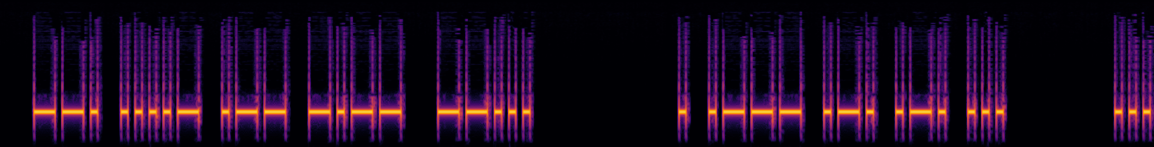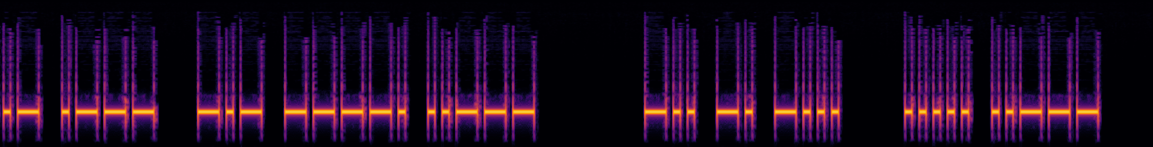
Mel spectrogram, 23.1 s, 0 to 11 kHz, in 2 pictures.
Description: Morse code, heard as a keyed tone, about 17 wpm, 800 Hz. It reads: G4WY7 EJRRS 4JK92 DNB52
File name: CW / DET / 1 9 1500C S C 16wpm 2909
